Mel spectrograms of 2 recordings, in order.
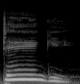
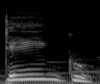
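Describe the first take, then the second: First: The word ends with an 'ee' vowel sound. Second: The word ends with an 'oo' vowel sound. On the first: The speaker calls it right. "इस शब्द का सही pronunciation है" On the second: The speaker calls it wrong. "जो इस शब्द का सही प्रोनाउंसिएशन नहीं है"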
